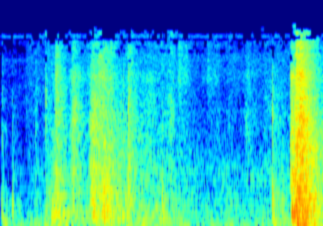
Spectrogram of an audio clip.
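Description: A door is opened with a few soft bumps and clicks, ending in a louder, sharp burst of noise at the end.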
